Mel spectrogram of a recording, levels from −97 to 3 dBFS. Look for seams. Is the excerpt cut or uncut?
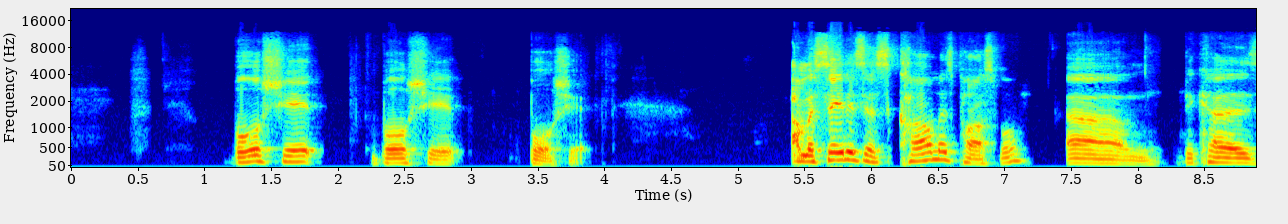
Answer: uncut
